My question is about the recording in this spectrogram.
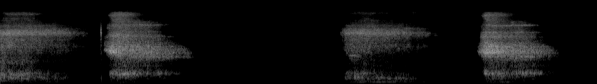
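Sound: deep breathing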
